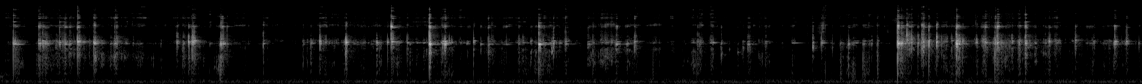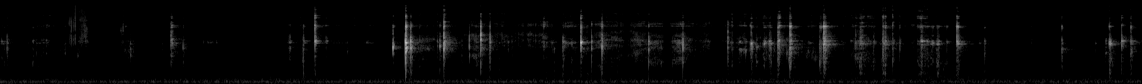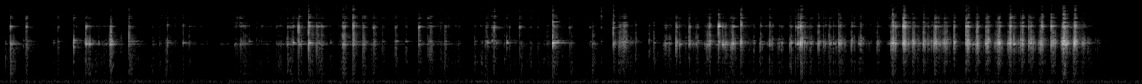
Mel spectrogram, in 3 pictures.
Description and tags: Bathroom Tiles-Handled-02
The sound of ceramic bathroom tiles being played around with in someone's hands.
Ceramic, Clang, Handle, Handled, Move, Moved, Scrape, Tile, Tiles, Tink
